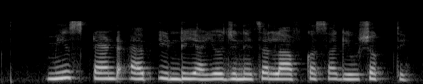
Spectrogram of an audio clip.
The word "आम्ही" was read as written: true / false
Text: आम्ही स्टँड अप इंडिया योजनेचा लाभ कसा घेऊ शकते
false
